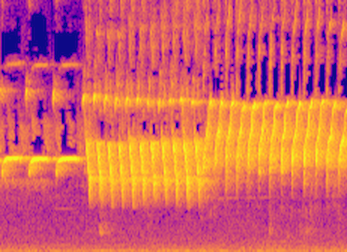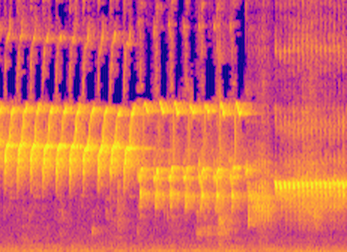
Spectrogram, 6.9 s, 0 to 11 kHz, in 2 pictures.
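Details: Spanish Timbrado canary from 2017 stock singing loudly: rapid metallic trills in blocks, one stepping from a high rolling tour down to lower steady trills, ending in a flat sustained note.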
